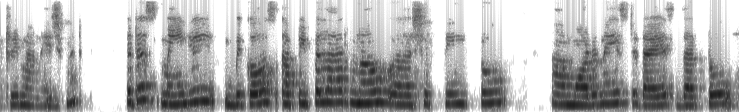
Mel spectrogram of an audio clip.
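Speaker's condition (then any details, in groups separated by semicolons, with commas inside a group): No condition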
